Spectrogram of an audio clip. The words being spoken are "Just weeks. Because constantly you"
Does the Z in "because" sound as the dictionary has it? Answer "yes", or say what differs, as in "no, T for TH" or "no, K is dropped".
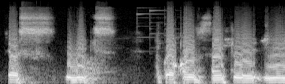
no, Z is dropped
